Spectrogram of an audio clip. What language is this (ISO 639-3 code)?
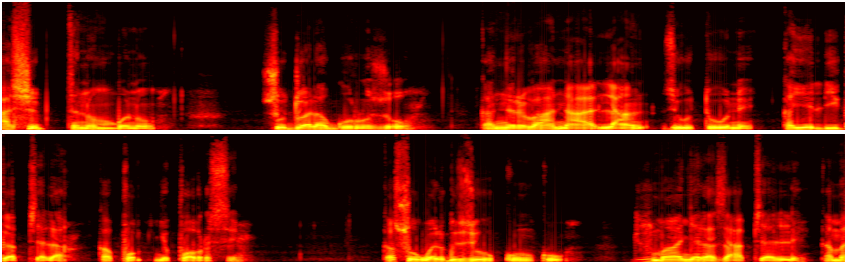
dag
